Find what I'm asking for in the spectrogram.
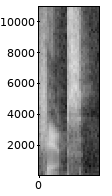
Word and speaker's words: C4AM95: So then you change it to C4AM95 was how it was spelled, but it was Champs, pronounced Champs.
